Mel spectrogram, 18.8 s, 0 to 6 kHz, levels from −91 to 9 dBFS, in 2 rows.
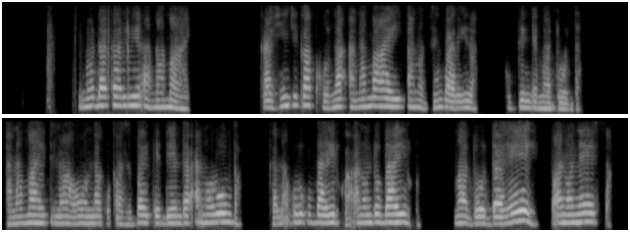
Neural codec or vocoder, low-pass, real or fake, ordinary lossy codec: codec, 16 kHz, 2 kbps, FreqCodec, smaller model; 5.4 kHz; fake; Opus, 24 kbps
